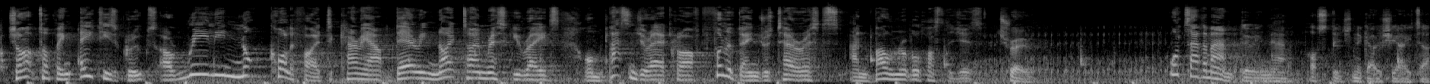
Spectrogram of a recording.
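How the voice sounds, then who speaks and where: Over loud background noise, a woman uses a put-on character voice at a fairly high pitch and a moderate pace. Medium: comedy sketch. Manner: matter-of-fact.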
